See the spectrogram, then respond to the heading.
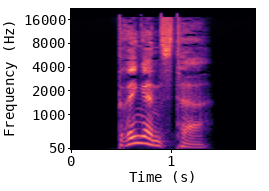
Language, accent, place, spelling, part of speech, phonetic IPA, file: German, Germany, Berlin, dringendster, adjective, [ˈdʁɪŋənt͡stɐ], De-dringendster.ogg
- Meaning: inflection of dringend: 1. strong/mixed nominative masculine singular superlative degree 2. strong genitive/dative feminine singular superlative degree 3. strong genitive plural superlative degree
